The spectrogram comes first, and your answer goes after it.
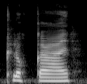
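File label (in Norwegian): "klokka er", Norwegian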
